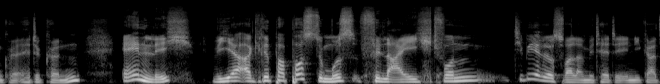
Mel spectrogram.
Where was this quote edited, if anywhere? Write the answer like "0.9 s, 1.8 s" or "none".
2.0 s, 5.6 s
